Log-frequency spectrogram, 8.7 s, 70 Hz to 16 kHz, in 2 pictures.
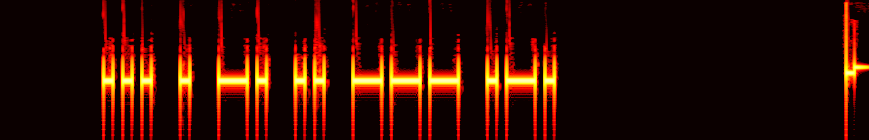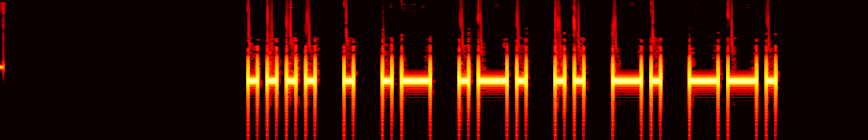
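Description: Morse code beeps spell out words at 25 words per minute in a steady mid-pitched tone, keyed in quick dots and dashes. Two separate bursts are split by a short pause and a small click, with no voices.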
